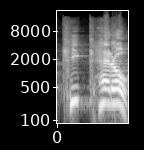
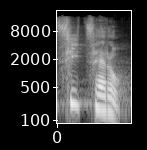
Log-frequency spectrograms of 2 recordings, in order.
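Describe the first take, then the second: First: The name begins with a k sound. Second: The name begins with a ts sound. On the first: The speaker calls it right. "es heisst Cicero" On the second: The speaker calls it wrong. "Es heisst nicht Cicero"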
